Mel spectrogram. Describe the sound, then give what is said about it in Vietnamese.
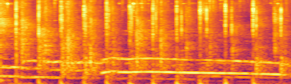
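Hands clap in a steady, even rhythm, with about a dozen sharp claps over sustained musical tones. “Vỗ tay.”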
